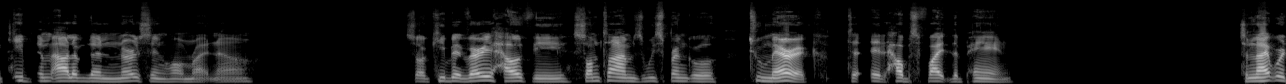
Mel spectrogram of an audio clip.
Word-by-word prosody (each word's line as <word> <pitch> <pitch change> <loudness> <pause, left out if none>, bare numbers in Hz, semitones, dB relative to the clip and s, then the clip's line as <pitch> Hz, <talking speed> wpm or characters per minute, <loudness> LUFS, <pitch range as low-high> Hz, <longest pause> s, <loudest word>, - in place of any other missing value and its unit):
keep 180 -7 -10
them 160 -1 -9
out 155 +1 +3
of 150 -2 -4
the 145 -1 -4
nursing 145 0 -6
home 130 0 -12
right - - -12
now. 65 +2 -15 1.5
So 140 -1 -10
keep 160 +4 -11
it 150 -4 -1
very 185 +4 +5
healthy. 140 -4 -2
Sometimes 160 -3 -1
we 155 +1 -13
sprinkle 140 -4 -7 0.3
turmeric 170 - +7 0.4
to - - -8
it 450 -1 -4
helps 155 -5 -1
fight 150 0 0
the 135 - -10
pain. 135 -3 -8 2.3
Tonight 160 +4 +6
we're 185 -2 -1
150 Hz, 120 wpm, -24 LUFS, 135-160 Hz, 2.3 s, turmeric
